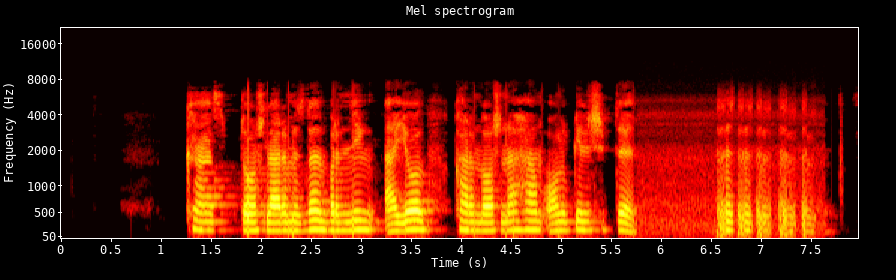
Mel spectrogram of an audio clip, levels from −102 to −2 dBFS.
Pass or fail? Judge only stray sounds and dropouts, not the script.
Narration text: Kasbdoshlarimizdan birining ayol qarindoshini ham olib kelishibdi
fail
